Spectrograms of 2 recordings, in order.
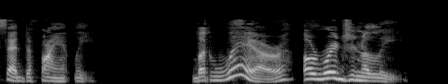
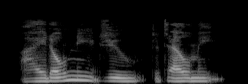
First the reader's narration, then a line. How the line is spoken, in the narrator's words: he said quietly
